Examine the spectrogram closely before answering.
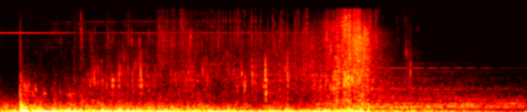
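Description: Glass shatters with a deep, rumbling crash.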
